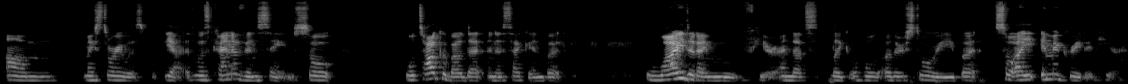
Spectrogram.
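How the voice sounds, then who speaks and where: Bright-voiced woman, chatty guest. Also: mid-range voice, moderate pace. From Lebanon. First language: Arabic. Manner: chatty, laughs often, many "like" fillers. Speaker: podcast guest. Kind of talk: casual interview chat.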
